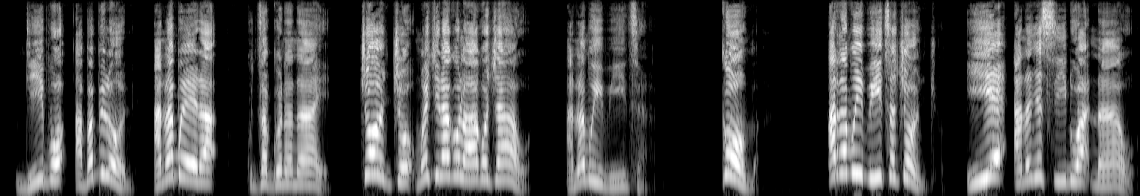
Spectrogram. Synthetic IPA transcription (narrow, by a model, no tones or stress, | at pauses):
ndip̬ɔababilɔnianaɓwɛɾa | kud͡zaɡɔnanaːjɛ̰ | t͡ʃɔnt͡ʃɔmwat͡ʃilakɔlakɔt͡ʃaːwɔ̰ | a̰namuipiːt͡sʰa̰ | kɔma | atamuipit͡sat͡ʃɔnt͡ʃɔ̥ | ijɛanaɲasiɗwanaːwɔ̰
